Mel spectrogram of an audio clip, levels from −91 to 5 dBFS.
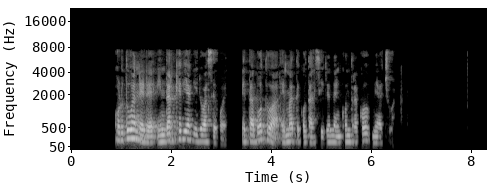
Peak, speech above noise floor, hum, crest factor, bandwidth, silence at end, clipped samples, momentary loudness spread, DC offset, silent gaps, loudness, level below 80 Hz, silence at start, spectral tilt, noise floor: -6 dBFS; over 65 dB; none; 22 dB; 8 kHz; 1.85 s; under 0.1%; 12 LU; under 0.1%; 3.14-3.41 s; -25 LUFS; -76 dBFS; 0.9 s; -4.5 dB/octave; under -90 dBFS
